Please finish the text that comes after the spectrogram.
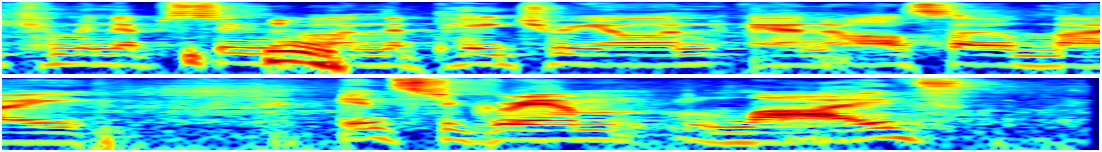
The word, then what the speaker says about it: Patreon: Is that how it's pronounced? Yes. Patreon.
